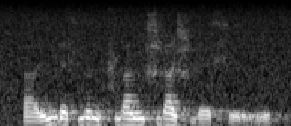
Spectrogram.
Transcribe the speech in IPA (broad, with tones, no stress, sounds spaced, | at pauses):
a˧˥ ɪ̯ m ɥ ɛ˧ s w ə˥˩ n ʈ͡ʂ w a˥ n ɕ j ä˥˩ ɕ ɥ ɛ˧˥ x ḛ˨˩˦ ɪ̯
